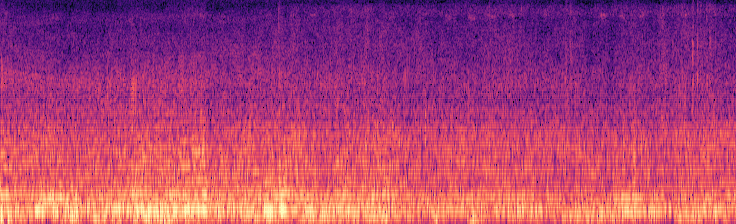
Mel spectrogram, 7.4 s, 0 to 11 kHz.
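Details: Colony of honey bees around their hive entrance, July 22nd, 2024, producing an unbroken, rough humming drone that holds fairly level throughout, slightly louder at the start.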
